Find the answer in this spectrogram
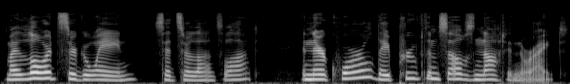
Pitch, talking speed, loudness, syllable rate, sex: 230 Hz, 180 wpm, -19 LUFS, 4.9 syllables/s, female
